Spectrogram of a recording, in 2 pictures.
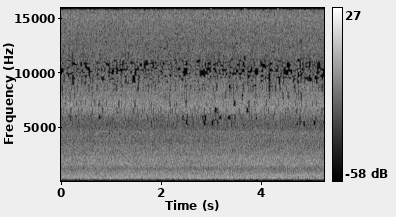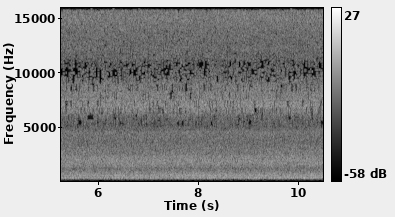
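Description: Steady, even drone of a stationary train's running equipment, with a faint steady tone running through it.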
